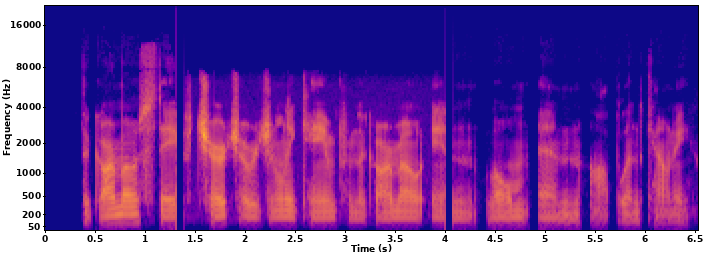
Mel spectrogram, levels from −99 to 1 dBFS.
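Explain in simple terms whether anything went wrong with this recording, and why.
Yes, something does go wrong here. At about 1.31 s the speech suddenly turns duller and boxier, with a brief 80 ms gap right at the change, and it stays that way until about 4.07 s. Nothing above 7.6 kHz gets through in that stretch, the loudness shifts a little, and a faint new background noise appears. That pattern points to the likely cause: the input switched to a poorer device partway through, then switched back.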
